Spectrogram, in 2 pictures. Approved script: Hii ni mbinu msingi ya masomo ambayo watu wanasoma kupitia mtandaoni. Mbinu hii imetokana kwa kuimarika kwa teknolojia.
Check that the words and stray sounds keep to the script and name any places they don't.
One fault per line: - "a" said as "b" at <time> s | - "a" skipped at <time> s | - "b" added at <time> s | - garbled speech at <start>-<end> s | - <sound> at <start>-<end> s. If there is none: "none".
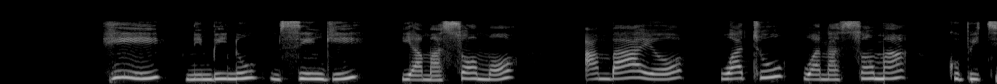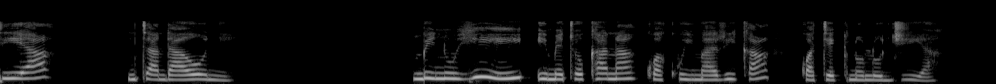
none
